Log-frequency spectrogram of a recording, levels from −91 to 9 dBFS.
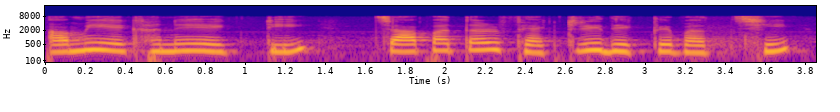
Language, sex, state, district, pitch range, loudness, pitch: Bengali, female, West Bengal, Alipurduar, 245-280 Hz, -16 LUFS, 255 Hz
